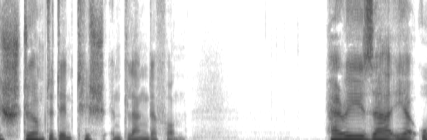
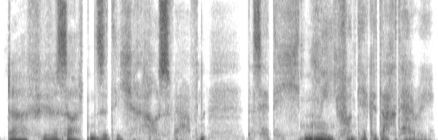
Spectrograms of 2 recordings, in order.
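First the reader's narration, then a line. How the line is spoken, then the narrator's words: Quiet hiss. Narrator (German): Sie beugte sich tief hinunter, so dass nur Harry sie hören konnte, und zischte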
